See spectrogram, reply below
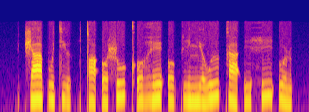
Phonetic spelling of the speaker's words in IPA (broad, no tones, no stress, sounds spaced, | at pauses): t͡ʃ a p u tʲ ɯ | tˤ a ʔ o ɬ u kʼ o ɦ e ʔ o k i nʲ ʌ w ɯ k a ʔ i h i ʔ u ɳ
